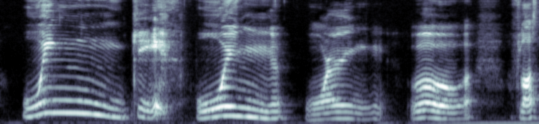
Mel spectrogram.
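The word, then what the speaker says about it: wingkie: So there's no D. You don't pronounce the G. You go for wing and then ki.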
